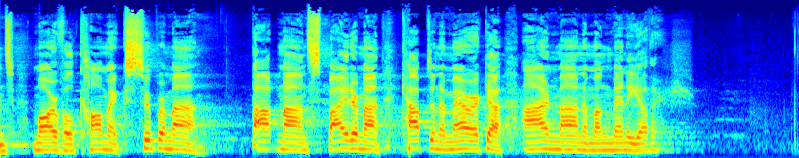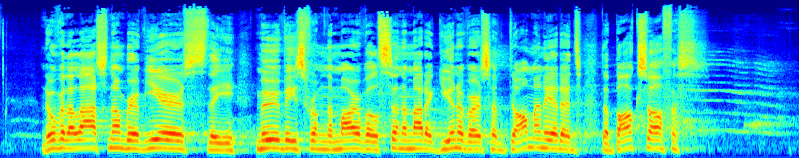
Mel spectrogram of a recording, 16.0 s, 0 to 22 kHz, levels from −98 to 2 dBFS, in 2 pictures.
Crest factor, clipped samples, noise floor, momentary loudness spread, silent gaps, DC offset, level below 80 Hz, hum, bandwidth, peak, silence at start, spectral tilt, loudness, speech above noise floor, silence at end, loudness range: 18 dB; under 0.1%; -61 dBFS; 7 LU; none; under 0.1%; -74 dBFS; none; 19.5 kHz; -2 dBFS; 0 s; -3 dB/octave; -19 LUFS; 41 dB; 0.3 s; 5 LU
